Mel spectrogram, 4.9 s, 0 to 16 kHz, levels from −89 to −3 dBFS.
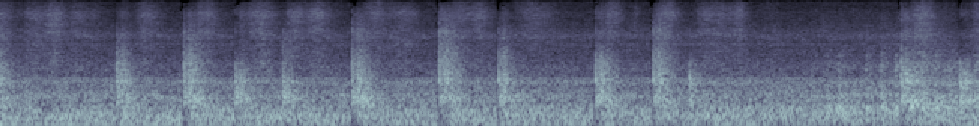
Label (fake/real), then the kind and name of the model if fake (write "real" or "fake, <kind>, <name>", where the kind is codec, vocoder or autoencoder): real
